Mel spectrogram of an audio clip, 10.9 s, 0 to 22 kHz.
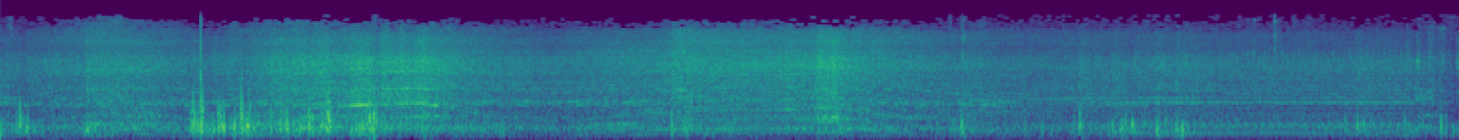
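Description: Porsche 996's flat-six engine running with the serpentine belt off, the revs rising briefly about a second and a half in and again around six seconds. A sewing-machine whine is still present, so it is not coming from the belt-driven accessories.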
